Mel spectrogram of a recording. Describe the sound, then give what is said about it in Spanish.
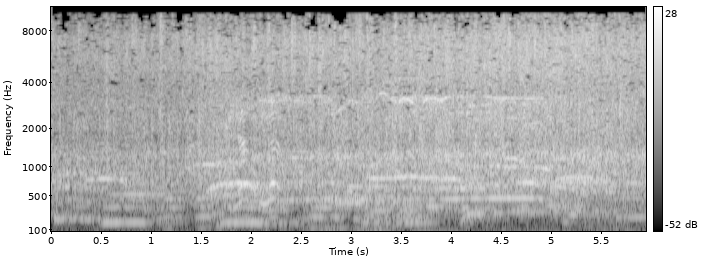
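Crowd of Real Madrid fans reacting as Zidane comes out for a morning training session. The mass of mixed voices and calls is a dense, continuous murmur that swells partway through. “Y el público reaccionaba esta mañana así cuando Zidane saltaba a entrenar.”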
